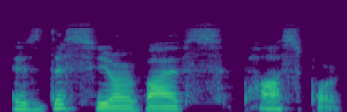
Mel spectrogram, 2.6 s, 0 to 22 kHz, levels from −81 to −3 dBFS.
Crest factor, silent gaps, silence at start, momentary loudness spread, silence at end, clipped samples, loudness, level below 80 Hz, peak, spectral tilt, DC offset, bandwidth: 18 dB; 1.78-1.82 s; 0.1 s; 12 LU; 0.05 s; under 0.1%; -30 LUFS; -68 dBFS; -12 dBFS; -6.5 dB/octave; under 0.1%; 9.4 kHz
